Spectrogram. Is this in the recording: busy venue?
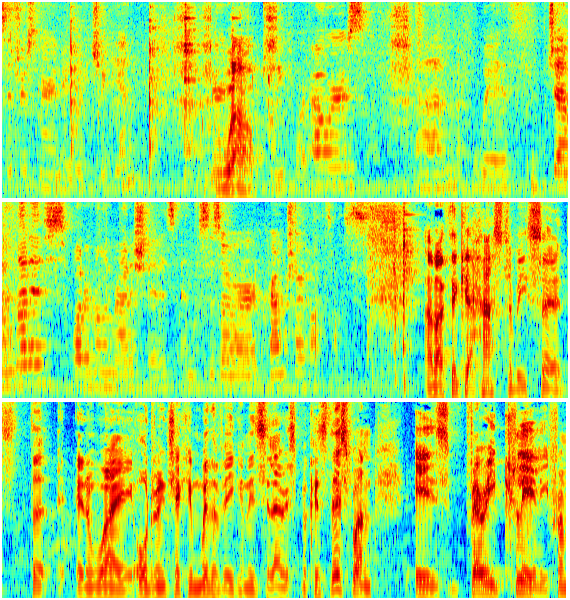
yes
